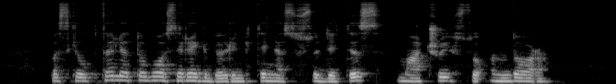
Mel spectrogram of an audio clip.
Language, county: Lithuanian, Telšiai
